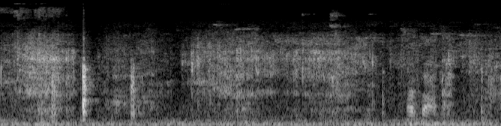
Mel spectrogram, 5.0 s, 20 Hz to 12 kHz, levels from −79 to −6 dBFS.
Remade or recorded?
remade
